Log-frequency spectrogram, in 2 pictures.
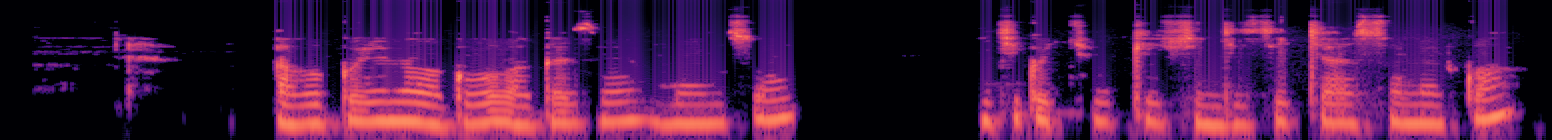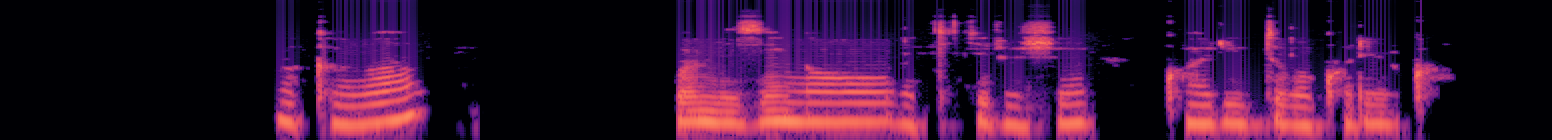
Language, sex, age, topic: Kinyarwanda, female, 18-24, finance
